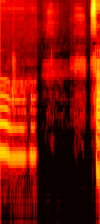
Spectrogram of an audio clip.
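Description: A lone voice singing unaccompanied, holding the last note of a line in a Hindi film song; it stops under a second in, leaving a silent gap, and the next line begins near the end.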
